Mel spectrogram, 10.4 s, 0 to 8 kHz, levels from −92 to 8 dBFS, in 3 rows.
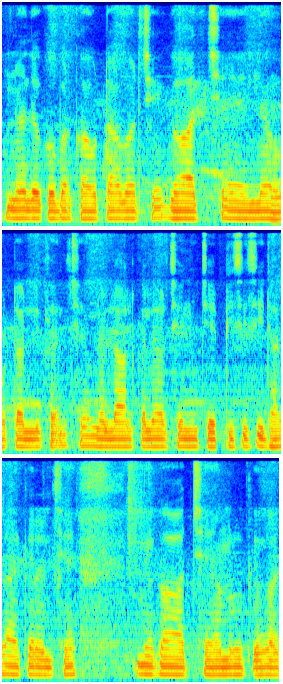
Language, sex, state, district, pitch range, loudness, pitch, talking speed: Angika, male, Bihar, Begusarai, 105-110 Hz, -17 LUFS, 110 Hz, 160 wpm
